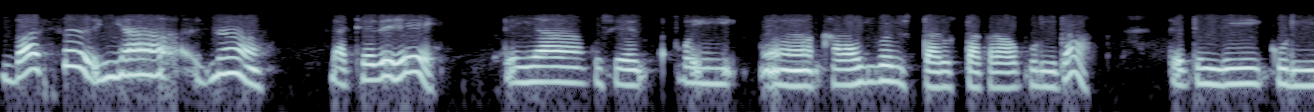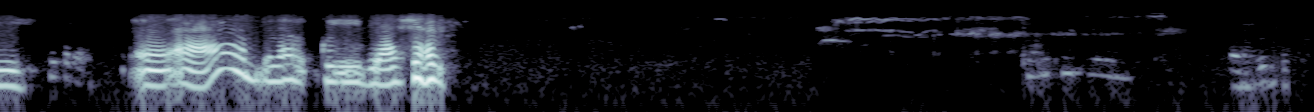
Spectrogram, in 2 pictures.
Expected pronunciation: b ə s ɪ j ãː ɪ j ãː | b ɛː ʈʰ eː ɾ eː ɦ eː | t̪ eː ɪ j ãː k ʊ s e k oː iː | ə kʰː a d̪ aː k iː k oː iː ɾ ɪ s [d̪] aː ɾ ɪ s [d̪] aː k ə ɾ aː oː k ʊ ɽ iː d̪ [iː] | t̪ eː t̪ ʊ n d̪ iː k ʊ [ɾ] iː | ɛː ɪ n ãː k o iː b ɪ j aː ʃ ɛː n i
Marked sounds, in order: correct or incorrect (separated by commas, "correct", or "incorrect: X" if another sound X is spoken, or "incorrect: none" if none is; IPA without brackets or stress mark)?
incorrect: t̪, incorrect: t̪, incorrect: aː, incorrect: ɽ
